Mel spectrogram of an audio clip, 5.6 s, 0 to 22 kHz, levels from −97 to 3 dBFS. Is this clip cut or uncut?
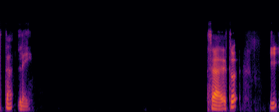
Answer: uncut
